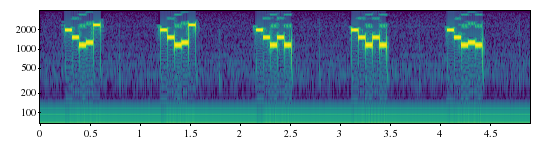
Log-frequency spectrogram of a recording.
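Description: Five-tone selective call (ZVEI), heard as quick runs of five tones, tones of about 70 ms. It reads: 85230 85230 85252 85252 85232
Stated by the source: Received by SDR.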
